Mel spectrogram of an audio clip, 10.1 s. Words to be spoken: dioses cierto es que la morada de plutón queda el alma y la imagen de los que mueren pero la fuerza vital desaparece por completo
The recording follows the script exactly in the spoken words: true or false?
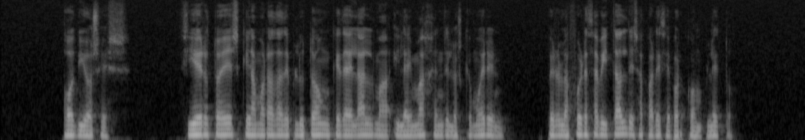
true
